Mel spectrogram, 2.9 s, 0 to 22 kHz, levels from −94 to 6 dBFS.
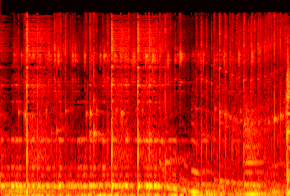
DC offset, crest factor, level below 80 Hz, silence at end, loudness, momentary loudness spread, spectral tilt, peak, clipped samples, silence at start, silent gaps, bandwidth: under 0.1%; 22 dB; -36 dBFS; 0 s; -29 LUFS; 6 LU; -3.5 dB/octave; -6 dBFS; under 0.1%; 0 s; none; 17 kHz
